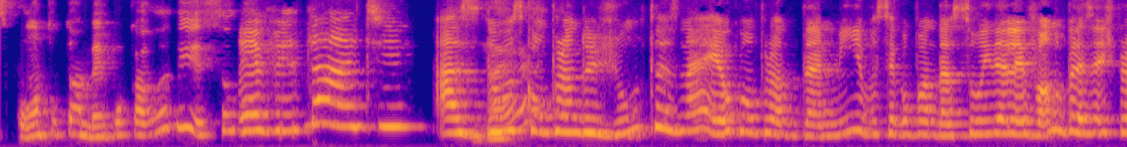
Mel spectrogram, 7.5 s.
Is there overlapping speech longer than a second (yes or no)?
no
